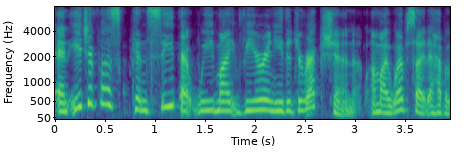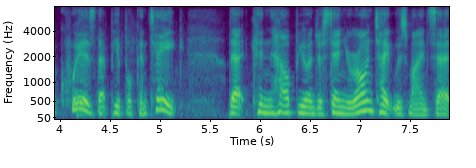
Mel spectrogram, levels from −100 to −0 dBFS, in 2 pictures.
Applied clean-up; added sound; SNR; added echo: none; none; none; none.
